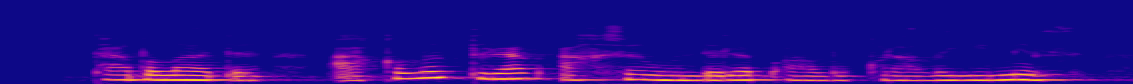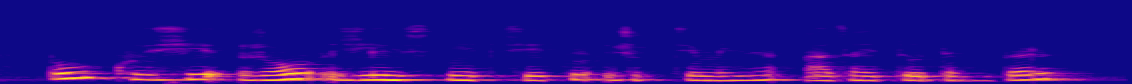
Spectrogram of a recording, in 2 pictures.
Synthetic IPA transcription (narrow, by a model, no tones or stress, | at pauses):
t̪ʰɑbəlˠɑd̪əɑ̰qəlˠət̪ʰʊɾɑqɑqʃɑwɵnd̪ɪɾɪpɑlˠuqʰʊɾɑlˠəje̞me̞s | b̥ʊlˠkʲʰɵʃe̞ʒo̞lˠʒe̞lɪsɪne̞t̪ʰʏ̥se̞t̪ɪnʒʏk̚t̪e̞me̞nɪɑzɑjt̪ud̪əɴbɪɾ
